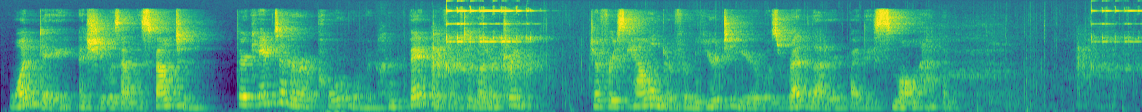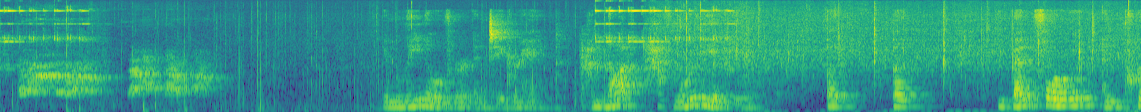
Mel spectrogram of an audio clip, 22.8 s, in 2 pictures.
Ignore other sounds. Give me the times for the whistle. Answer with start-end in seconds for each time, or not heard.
not heard.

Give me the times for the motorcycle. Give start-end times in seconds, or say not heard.
9.2-11.2.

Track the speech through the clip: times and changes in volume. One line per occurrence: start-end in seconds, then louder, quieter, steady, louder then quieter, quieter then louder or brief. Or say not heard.
0.0-9.6 steady
15.2-22.8 louder.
